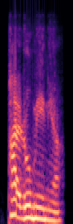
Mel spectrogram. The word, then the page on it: pyromania: Indian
